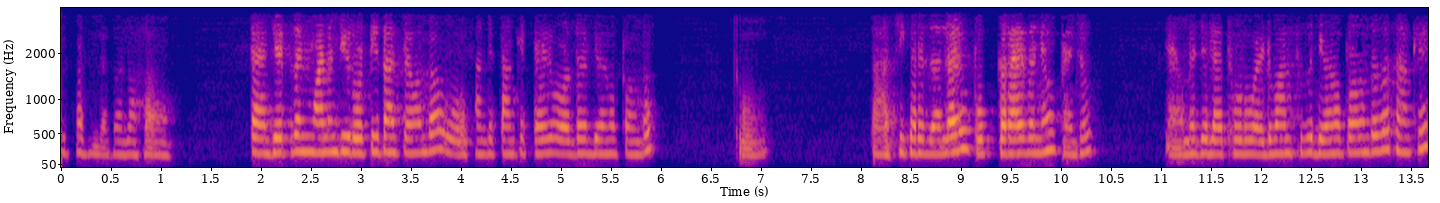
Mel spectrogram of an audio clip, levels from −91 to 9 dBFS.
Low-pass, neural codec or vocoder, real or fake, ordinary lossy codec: 3.6 kHz; codec, 32 kHz, 1.9 kbps, SNAC; fake; AAC, 24 kbps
